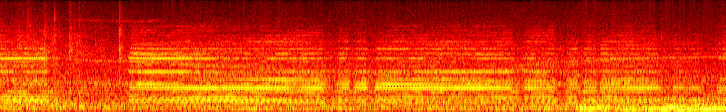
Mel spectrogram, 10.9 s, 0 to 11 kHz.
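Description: Diesel locomotive air horn on CSX GP40-2 #4403 sounding for a grade crossing, several steady tones together as a chord. One blast ends under a second in, and after a short gap a long blast is held. A low rumble swells near the end.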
